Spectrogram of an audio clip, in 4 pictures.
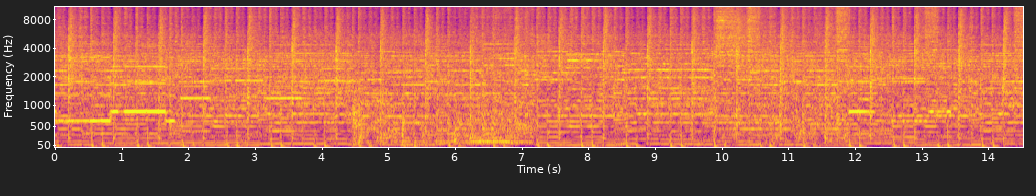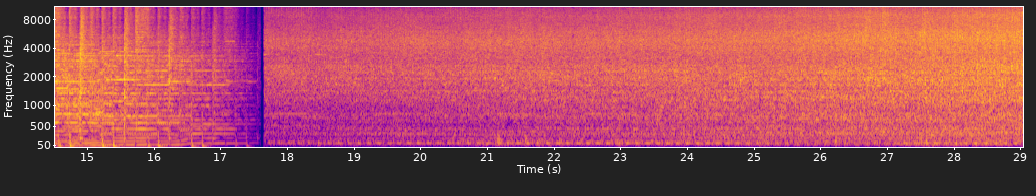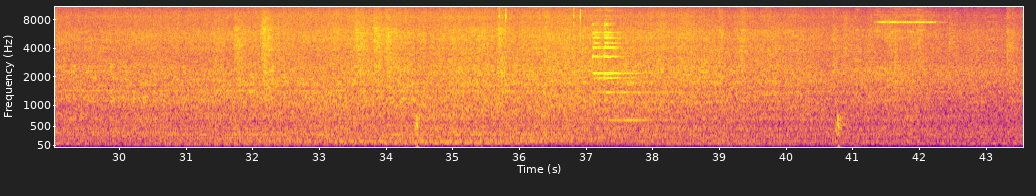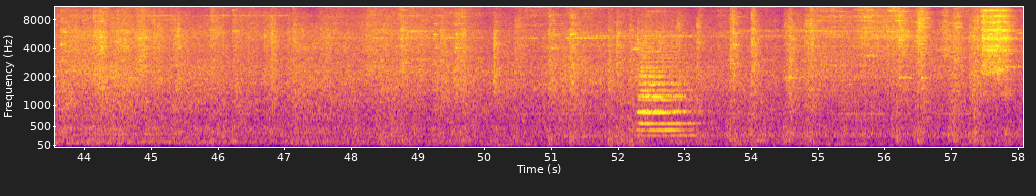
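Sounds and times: wheels clattering on rails: 0.0 - 13.2, 17.7 - 58.0
locomotive engine drone: 0.0 - 58.0
high squeal: 41.3 - 42.4.

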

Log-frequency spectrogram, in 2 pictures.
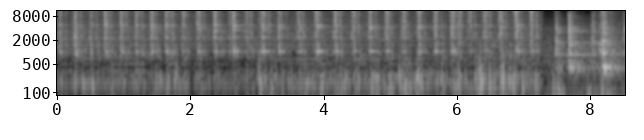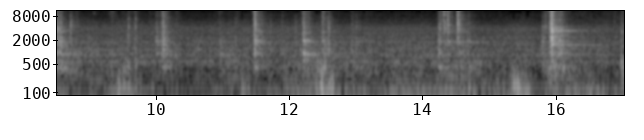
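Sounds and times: ratchet tool clicking: 0.0 - 7.3.

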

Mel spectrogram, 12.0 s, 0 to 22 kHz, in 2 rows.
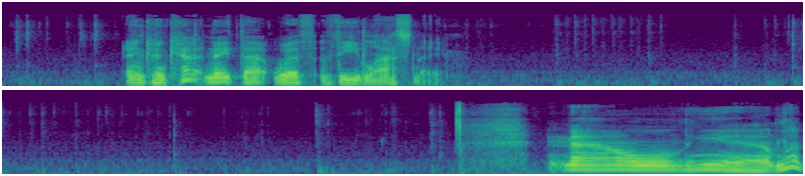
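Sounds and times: computer keyboard typing: 0.0 - 0.9, 3.4 - 9.4.

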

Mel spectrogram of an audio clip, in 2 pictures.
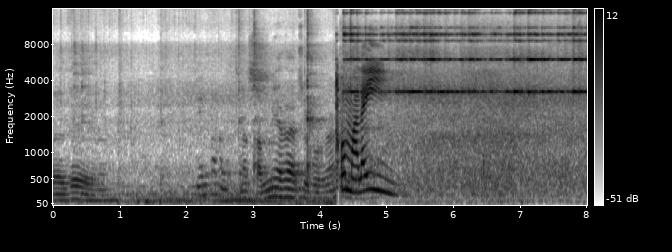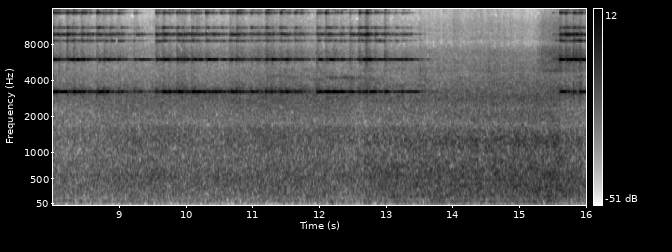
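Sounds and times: brass handbell ringing rapidly: 4.3 - 13.6, 15.6 - 16.0.

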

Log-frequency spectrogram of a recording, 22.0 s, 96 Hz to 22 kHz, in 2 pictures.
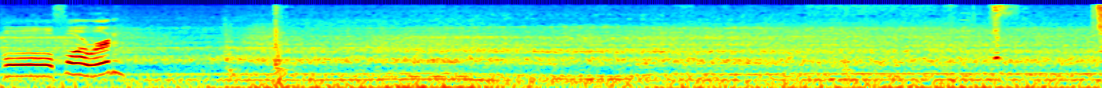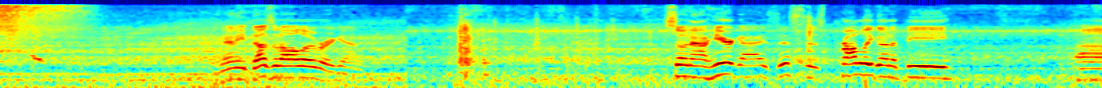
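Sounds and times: diesel truck engine idling: 0.0 - 22.0
air brake hiss: 10.9 - 12.0.

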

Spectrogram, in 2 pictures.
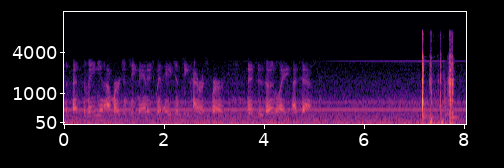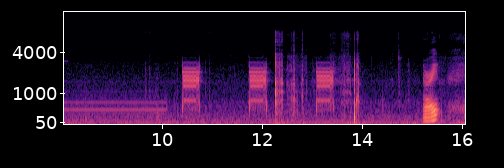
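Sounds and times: buzzy data tone bursts: 0.0 - 10.8
sharp clicks: 7.1 - 8.6.

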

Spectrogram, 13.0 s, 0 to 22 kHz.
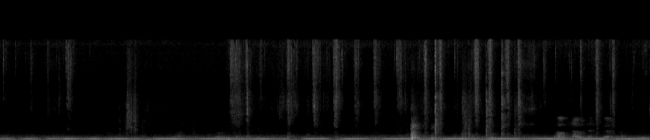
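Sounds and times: steady low hum: 0.0 - 13.0
hands pressing meat mixture: 4.7 - 13.0.

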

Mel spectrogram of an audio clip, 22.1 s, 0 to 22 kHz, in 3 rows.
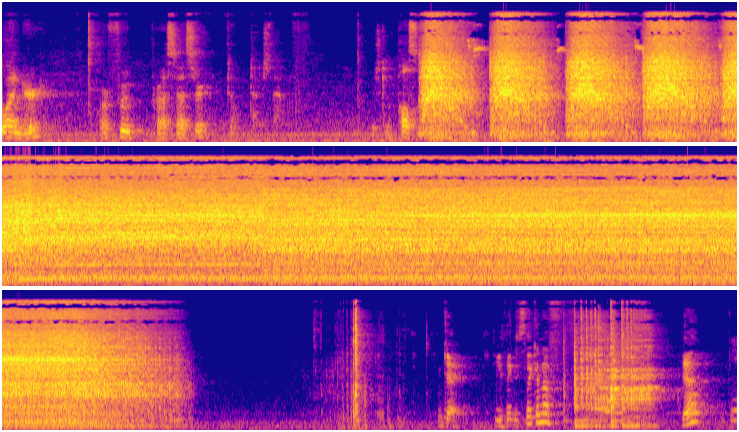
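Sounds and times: blender motor running: 4.2 - 16.6.

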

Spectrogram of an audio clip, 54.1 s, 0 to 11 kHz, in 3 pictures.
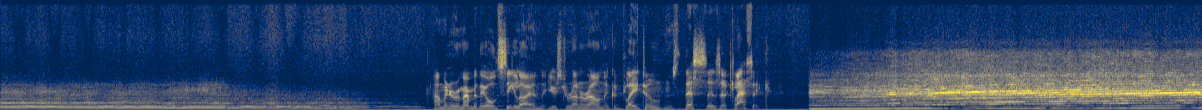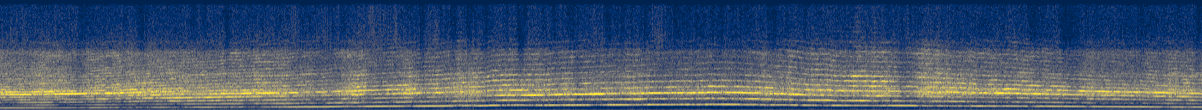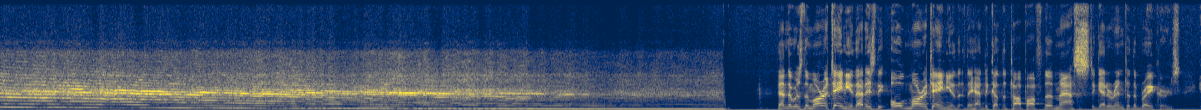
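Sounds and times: steam whistle long blast: 0.0 - 6.4, 12.2 - 46.9.

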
